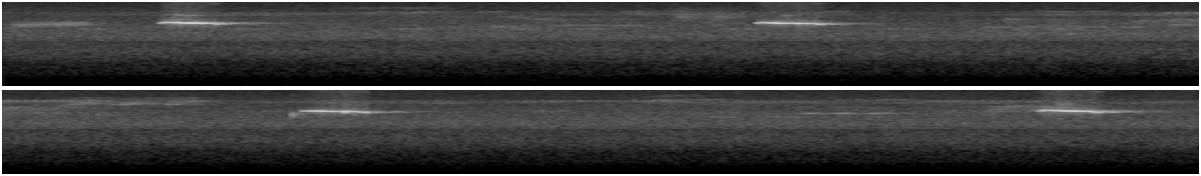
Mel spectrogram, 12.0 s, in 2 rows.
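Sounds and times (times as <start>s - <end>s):
Yellow-collared Chlorophonia calling in Ecuador: 0.1s - 1.4s, 3.8s - 4.4s, 7.4s - 8.1s, 11.1s - 11.8s.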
